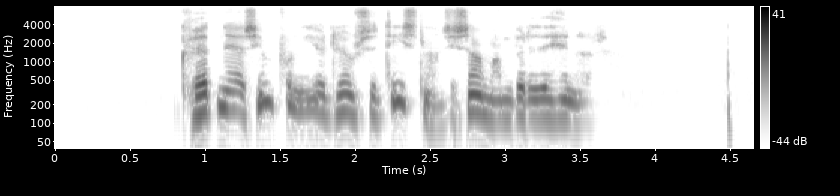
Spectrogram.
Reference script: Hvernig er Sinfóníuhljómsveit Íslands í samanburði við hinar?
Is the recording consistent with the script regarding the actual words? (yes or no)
yes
